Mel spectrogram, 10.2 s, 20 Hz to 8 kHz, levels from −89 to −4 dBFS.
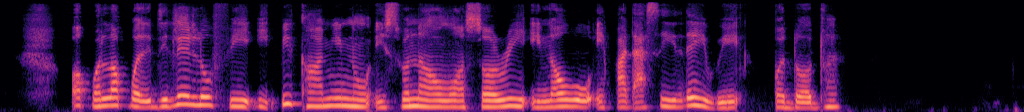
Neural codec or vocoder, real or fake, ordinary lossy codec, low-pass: codec, 16 kHz, 1 kbps, X-Codec, HuBERT features, trained on LibriSpeech; fake; none; 7.2 kHz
